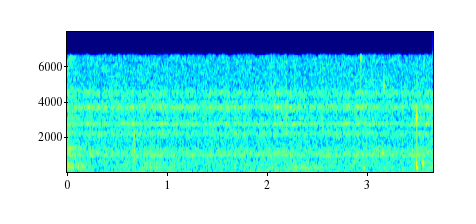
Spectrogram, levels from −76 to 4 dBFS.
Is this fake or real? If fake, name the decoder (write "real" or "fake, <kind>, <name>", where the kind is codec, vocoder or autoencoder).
real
